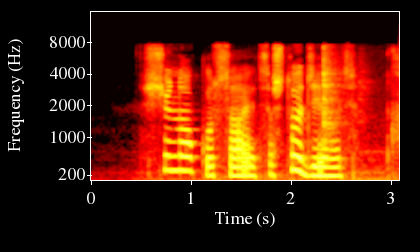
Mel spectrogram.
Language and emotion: Russian, sad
